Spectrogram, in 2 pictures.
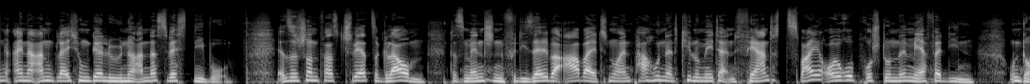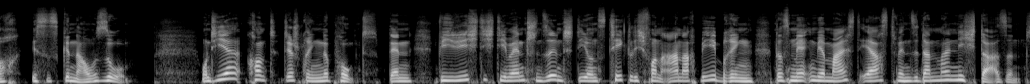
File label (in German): Streik Kommentar; RSAG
